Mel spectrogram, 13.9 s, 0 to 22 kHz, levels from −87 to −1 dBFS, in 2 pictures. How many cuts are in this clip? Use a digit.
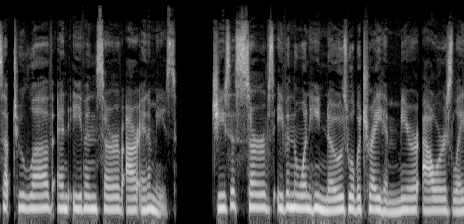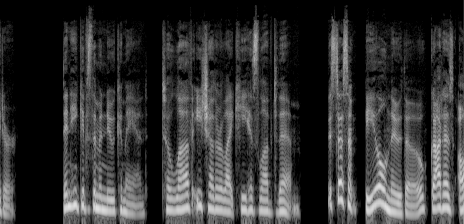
0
